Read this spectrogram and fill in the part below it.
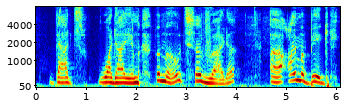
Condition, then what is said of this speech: Cerebral palsy. And while it took me a while to get used to your speech pattern, once I got used to the way that you talk...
